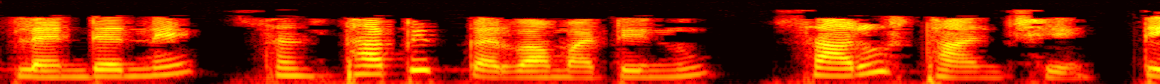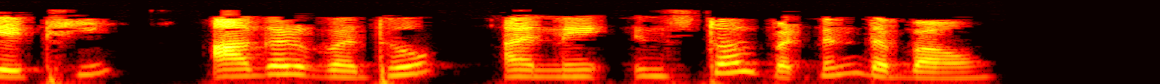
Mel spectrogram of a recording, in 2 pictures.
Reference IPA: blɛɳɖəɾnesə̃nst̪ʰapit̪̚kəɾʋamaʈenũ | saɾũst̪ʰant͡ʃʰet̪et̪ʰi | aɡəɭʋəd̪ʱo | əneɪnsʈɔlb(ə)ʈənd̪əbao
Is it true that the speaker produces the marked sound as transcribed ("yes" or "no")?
yes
